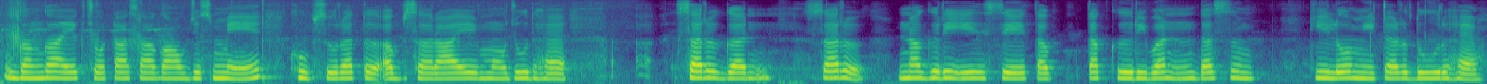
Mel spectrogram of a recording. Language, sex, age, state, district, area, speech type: Urdu, female, 18-30, Bihar, Khagaria, rural, read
